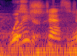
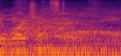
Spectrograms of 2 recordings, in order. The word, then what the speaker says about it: Worcester: Worcester. Worcester. Worcester. Oyster. So it's, Worcester. So it's like oyster, Worcester.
